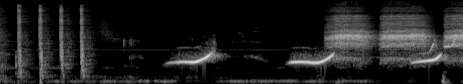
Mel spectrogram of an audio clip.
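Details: Talking parrot that mimics words: a few sharp clicks, then three clear whistled notes, each sliding upward, with raspy squawk bursts breaking in between; soft background hum.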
